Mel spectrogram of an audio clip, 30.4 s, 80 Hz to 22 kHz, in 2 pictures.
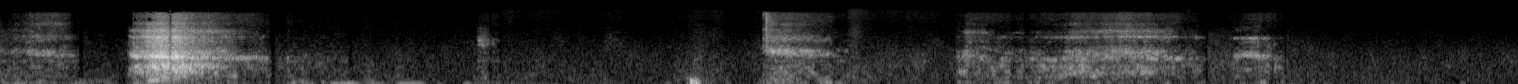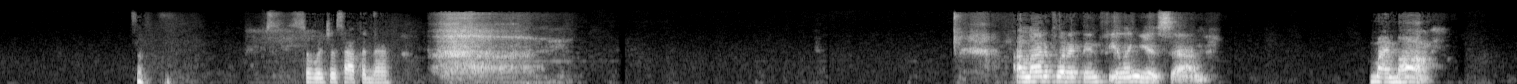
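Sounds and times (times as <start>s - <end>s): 
person breathing deeply: 0.0s - 2.7s, 7.6s - 8.4s, 9.6s - 12.8s, 19.5s - 20.9s
speech: 18.2s - 19.2s, 25.4s - 27.4s, 28.9s - 29.6s.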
